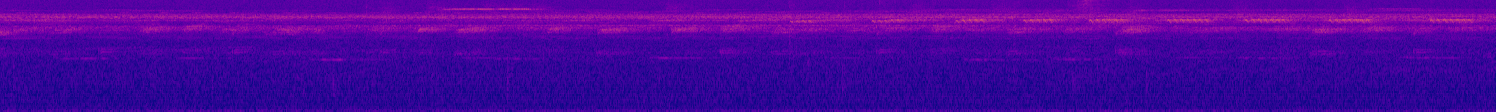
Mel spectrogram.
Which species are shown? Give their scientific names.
Crypturellus soui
